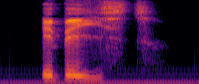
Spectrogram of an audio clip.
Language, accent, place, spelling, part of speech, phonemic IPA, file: French, France, Lyon, épéiste, noun, /e.pe.ist/, LL-Q150 (fra)-épéiste.wav
- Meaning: epeeist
